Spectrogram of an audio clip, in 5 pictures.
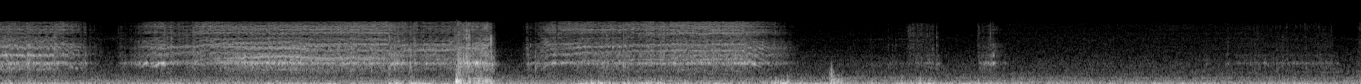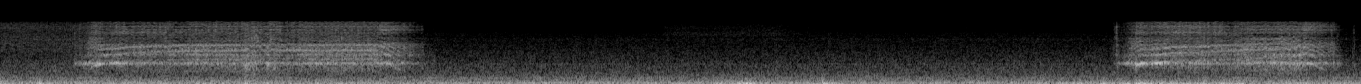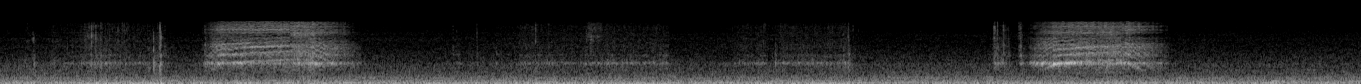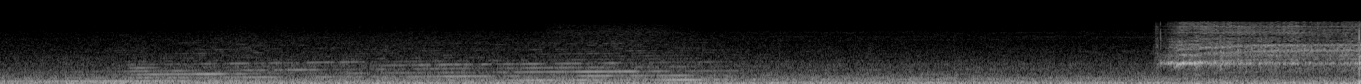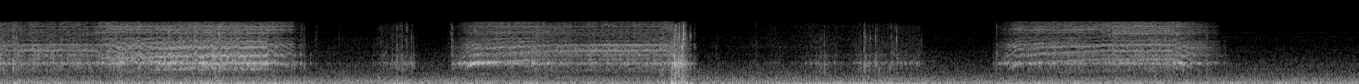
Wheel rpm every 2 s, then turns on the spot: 90, 160, 110, 110, 0, 0, 10, 130, 100, 0, 0, 0, 90, 40, 30, 60, 10, 10, 10, 60, 0, 0, 0, 0, 0, 0, 70, 160, 140, 40, 130, 10, 70, 50.
12-14 26-28 32-36 62-64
